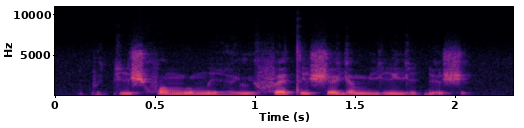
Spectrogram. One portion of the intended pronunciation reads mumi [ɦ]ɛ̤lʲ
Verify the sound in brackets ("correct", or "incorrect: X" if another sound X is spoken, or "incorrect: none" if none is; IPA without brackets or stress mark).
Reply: correct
